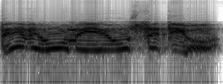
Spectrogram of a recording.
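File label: Serbian damaged aa mood high, speech; War Thunder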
